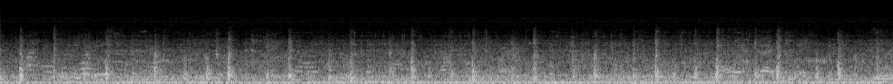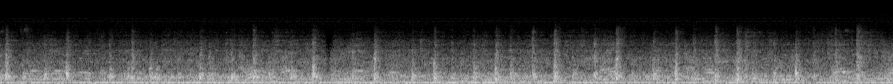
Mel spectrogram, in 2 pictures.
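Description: Passenger car of a steam train rolling along jointed track: a steady low rumble with frequent irregular clicks and knocks from the wheels over the rail joints.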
